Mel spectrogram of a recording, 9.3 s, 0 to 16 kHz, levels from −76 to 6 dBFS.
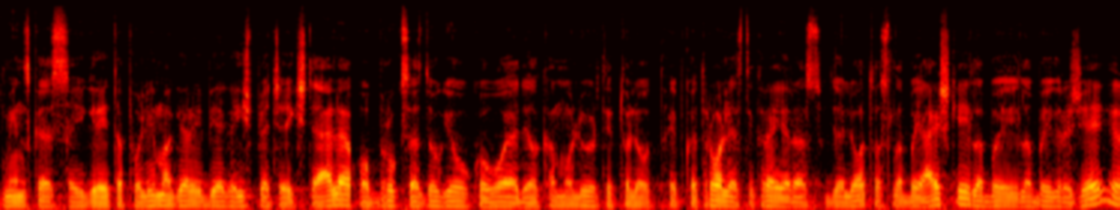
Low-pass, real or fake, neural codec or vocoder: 14.4 kHz; real; none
